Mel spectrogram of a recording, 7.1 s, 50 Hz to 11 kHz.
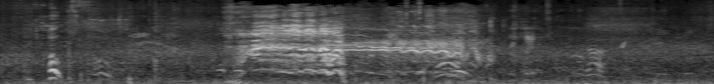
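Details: Stallions at Satu Mare, Bucovina, in 2022; midway a loud, strained, shrill whinny holds for about two seconds above steady background chatter of people talking throughout the recording.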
